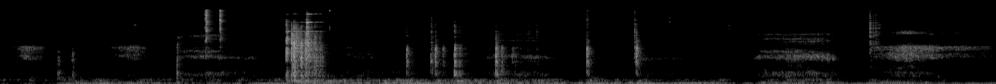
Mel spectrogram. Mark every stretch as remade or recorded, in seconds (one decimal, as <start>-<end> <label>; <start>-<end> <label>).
0.0-10.0 recorded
